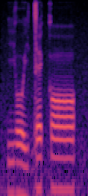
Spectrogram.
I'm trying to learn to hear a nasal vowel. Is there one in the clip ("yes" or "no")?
no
